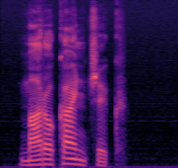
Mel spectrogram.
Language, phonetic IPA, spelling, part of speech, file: Polish, [ˌmarɔˈkãj̃n͇t͡ʃɨk], Marokańczyk, noun, Pl-Marokańczyk.ogg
